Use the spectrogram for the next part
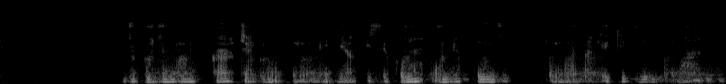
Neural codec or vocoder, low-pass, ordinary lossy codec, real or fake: autoencoder, 22.05 kHz, a latent of 192 numbers a frame, VITS, trained on one speaker; 7.2 kHz; none; fake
